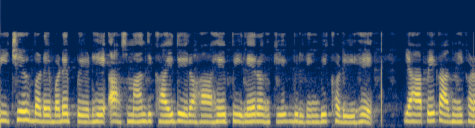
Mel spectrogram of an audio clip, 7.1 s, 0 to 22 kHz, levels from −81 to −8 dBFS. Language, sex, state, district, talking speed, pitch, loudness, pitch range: Hindi, female, Maharashtra, Mumbai Suburban, 200 wpm, 215 Hz, -14 LUFS, 210-220 Hz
